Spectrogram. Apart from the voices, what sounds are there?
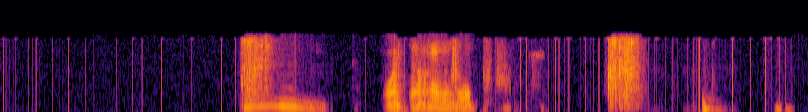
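shuffling tarot cards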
